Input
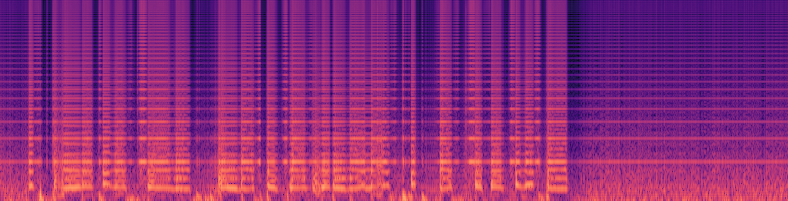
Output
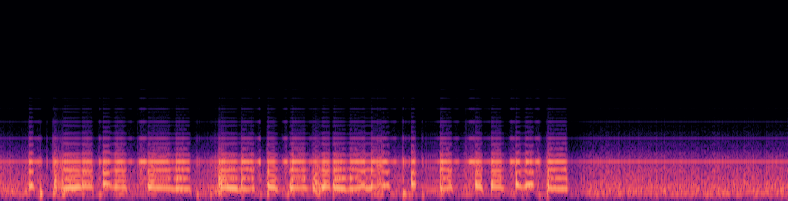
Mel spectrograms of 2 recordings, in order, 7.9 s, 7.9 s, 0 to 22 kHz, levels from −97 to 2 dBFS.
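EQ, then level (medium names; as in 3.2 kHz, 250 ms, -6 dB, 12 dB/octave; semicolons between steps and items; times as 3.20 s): Chebyshev band-pass 100–700 Hz, order 3; bass shelf 320 Hz +7.5 dB; 0.0 dB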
